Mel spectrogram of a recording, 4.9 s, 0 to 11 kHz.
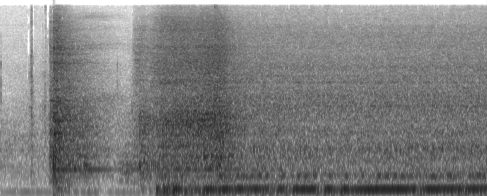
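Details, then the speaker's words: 1977 Alfa Romeo Spider S2, two-litre twin-cam engine, original starter motor: lazy, dragging, uneven crank before the engine catches and settles to a low hum; the original starter is struggling. "see I don't know if you heard that but when you start the car it should be like a constant Blum Blum Blum Blum Blum until it starts but it's the starter motor that's on it which is the original one is struggling quite a bit"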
